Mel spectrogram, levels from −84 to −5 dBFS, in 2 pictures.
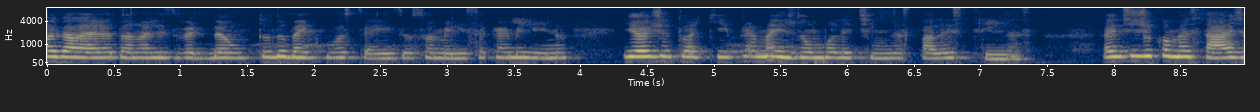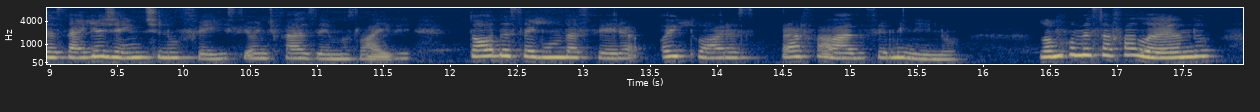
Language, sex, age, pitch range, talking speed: Portuguese, female, 10-29, 235-290 Hz, 160 wpm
